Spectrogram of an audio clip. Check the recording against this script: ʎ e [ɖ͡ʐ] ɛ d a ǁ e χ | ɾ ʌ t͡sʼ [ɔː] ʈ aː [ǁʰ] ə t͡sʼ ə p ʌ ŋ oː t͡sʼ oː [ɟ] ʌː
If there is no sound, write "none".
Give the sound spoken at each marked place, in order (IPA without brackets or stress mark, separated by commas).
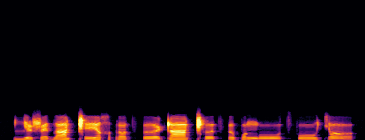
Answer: ʂ, əː, ǁʰ, c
